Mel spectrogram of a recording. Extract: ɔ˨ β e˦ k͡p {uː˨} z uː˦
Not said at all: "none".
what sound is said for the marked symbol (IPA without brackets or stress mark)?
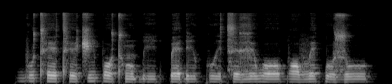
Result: u˨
